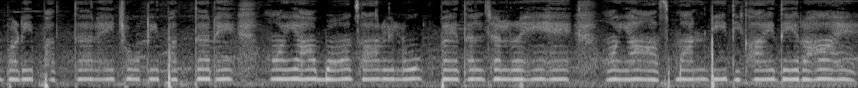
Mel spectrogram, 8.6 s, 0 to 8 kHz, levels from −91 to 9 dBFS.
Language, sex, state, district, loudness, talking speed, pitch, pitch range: Hindi, female, Odisha, Khordha, -24 LUFS, 160 wpm, 315 Hz, 310-315 Hz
